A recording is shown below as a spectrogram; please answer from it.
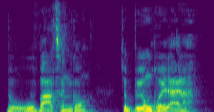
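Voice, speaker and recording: A man voicing an angry, domineering king in a stern, commanding manner, in a husky voice on a dull recording. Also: mid-range voice, fairly quick.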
